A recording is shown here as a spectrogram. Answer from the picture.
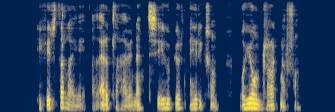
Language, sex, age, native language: Icelandic, male, 30-39, Icelandic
